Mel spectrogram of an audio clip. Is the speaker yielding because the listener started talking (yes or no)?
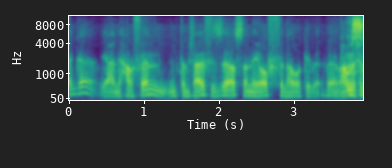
yes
